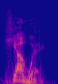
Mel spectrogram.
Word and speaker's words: Yahweh: So we would pronounce God's name Yahweh.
